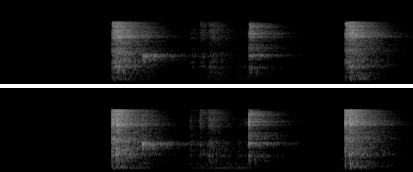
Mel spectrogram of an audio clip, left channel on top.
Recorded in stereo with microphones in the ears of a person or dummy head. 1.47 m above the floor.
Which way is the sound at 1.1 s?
40° right (ahead or behind).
